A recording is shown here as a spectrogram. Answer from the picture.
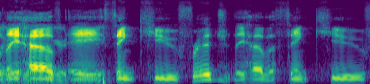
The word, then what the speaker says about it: ThinQ: Well, okay, so it's spelled thin with and then a capital Q, but they say you're supposed to say it ThinQ.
